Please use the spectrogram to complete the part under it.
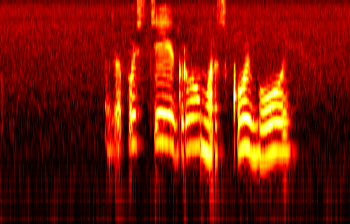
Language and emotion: Russian, sad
